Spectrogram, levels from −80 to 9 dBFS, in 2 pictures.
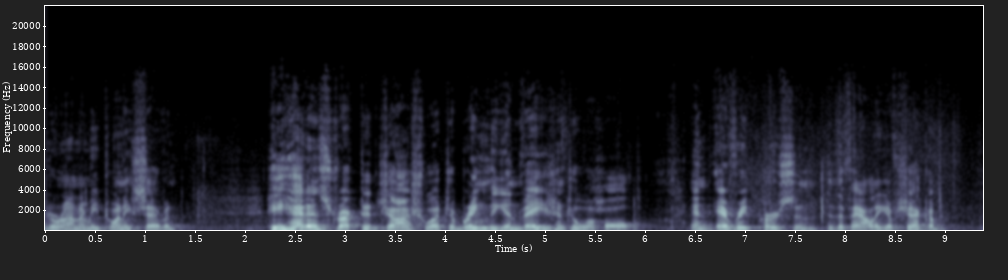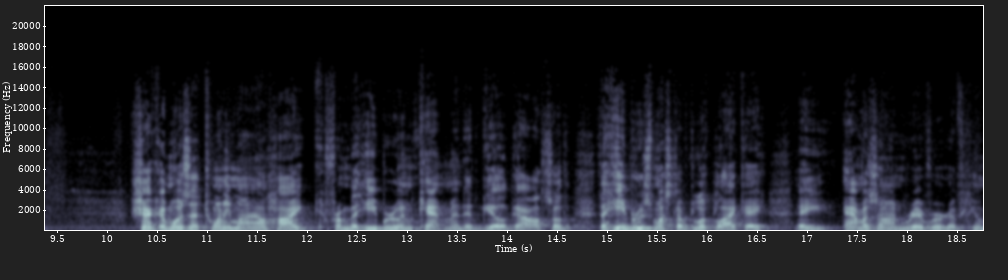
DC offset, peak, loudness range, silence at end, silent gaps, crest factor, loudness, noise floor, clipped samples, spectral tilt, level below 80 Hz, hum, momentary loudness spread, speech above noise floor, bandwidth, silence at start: under 0.1%; 0 dBFS; 4 LU; 0 s; none; 22 dB; -21 LUFS; -51 dBFS; under 0.1%; -5 dB/octave; -58 dBFS; none; 11 LU; 30 dB; 15 kHz; 0 s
